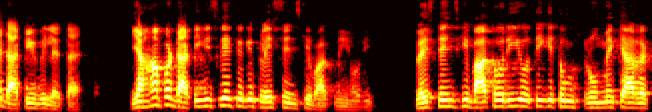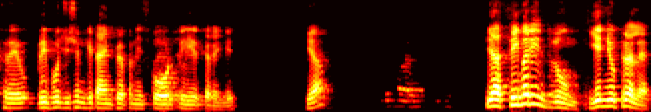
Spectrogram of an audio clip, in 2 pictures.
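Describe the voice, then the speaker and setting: A man's voice: on the high side, big pitch swings, fairly bright tone. A man with an Indian accent teaching a grammar lesson to a class, patiently explaining and often checking that students have understood. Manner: slowly spells out sentences word by word. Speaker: German teacher.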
